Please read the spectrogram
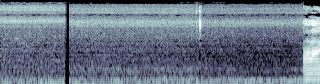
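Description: Steady low hum of a parked car's cabin background, with a momentary dropout about a second in and a single short click about two and a half seconds in.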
